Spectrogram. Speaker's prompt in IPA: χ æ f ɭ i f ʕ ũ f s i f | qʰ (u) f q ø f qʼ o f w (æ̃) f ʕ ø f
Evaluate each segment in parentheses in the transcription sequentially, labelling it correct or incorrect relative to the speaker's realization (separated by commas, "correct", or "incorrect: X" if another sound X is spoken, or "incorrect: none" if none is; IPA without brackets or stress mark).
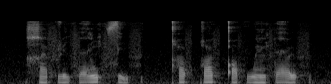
incorrect: y, correct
